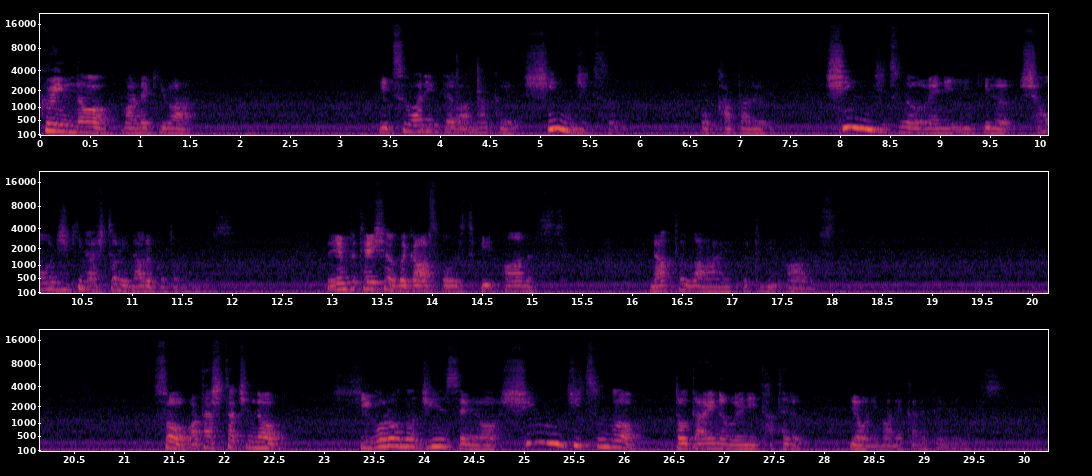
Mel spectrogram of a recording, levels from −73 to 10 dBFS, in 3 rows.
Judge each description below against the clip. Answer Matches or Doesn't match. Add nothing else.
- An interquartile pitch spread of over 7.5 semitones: Doesn't match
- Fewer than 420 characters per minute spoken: Matches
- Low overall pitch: Matches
